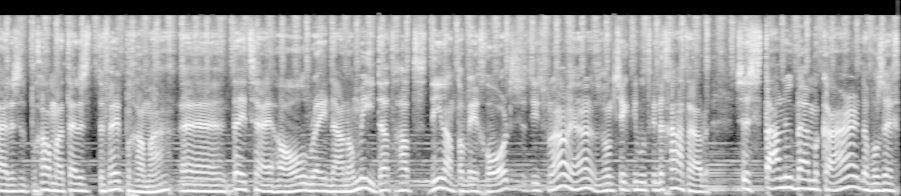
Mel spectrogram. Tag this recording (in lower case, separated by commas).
speech, music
